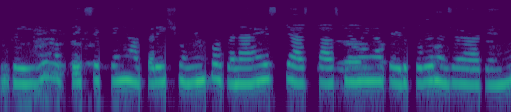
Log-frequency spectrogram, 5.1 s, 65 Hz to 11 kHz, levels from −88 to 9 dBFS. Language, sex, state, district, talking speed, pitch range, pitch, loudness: Hindi, female, Jharkhand, Sahebganj, 245 wpm, 245-275 Hz, 260 Hz, -36 LUFS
